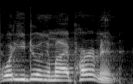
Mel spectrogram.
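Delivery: high-pitched, quick mock screech; mock scream. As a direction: imitate a startled woman screaming, without real volume. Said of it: "she, she screams".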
